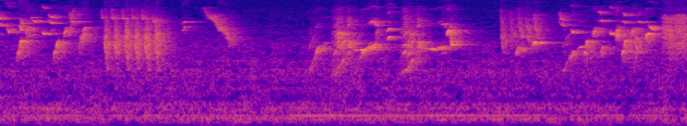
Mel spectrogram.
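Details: European goldfinch singing duel between two caged males in Algeria, one older, one two years old. Fast chattering twitters, buzzy rattles and short down-slurred whistles pack the short stretch.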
